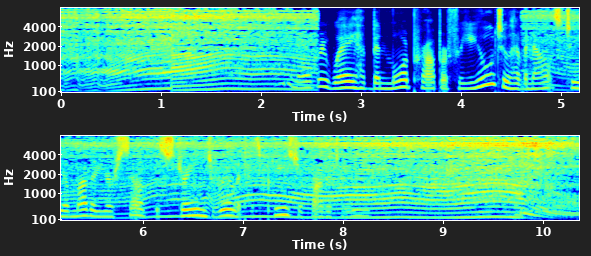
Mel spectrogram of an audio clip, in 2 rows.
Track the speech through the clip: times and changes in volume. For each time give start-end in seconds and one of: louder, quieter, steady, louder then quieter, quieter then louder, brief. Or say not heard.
2.1-8.3 steady.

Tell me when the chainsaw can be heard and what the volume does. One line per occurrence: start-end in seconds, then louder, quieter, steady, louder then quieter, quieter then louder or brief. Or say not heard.
0.0-2.6 brief
4.6-10.3 louder.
